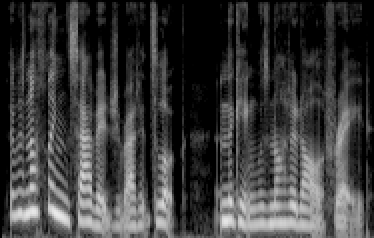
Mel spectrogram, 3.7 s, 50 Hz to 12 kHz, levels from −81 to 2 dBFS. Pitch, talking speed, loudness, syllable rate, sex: 225 Hz, 240 wpm, -17 LUFS, 6.3 syllables/s, female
